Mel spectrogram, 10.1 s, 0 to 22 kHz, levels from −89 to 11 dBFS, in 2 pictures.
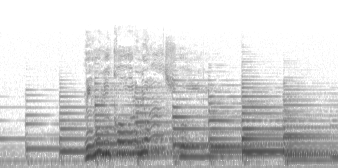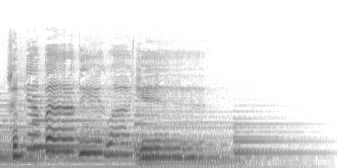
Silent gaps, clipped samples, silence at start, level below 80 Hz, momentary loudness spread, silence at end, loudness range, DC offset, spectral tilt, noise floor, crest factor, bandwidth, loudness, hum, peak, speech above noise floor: none; under 0.1%; 0 s; -60 dBFS; 19 LU; 1.05 s; 8 LU; 0.1%; -7 dB/octave; -64 dBFS; 16 dB; 10 kHz; -26 LUFS; none; -10 dBFS; 40 dB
